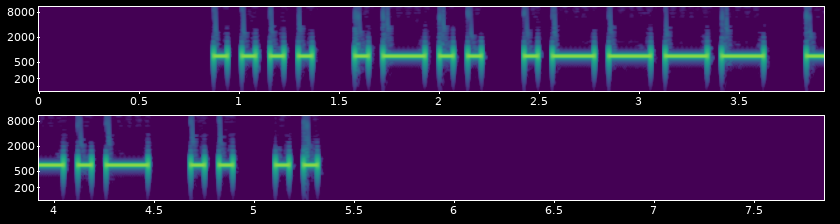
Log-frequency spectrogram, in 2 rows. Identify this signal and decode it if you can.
Morse code, heard as a keyed tone, about 17 wpm, 700 Hz. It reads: HL1KII
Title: DXCC-100 Call Signs - 6 Characters - Repeated 2x - 17wpm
